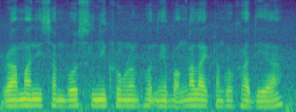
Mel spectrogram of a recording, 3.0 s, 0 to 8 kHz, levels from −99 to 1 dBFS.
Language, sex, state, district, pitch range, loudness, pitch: Garo, male, Meghalaya, South Garo Hills, 110-115 Hz, -18 LUFS, 115 Hz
